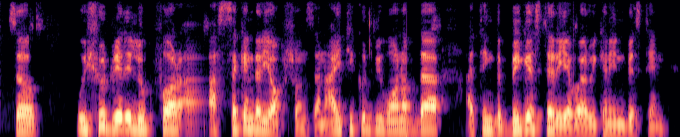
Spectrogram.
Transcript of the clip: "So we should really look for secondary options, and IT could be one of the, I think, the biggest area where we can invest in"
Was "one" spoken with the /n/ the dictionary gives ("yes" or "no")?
yes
